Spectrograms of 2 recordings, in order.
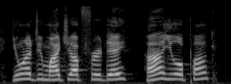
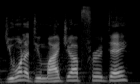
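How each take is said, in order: First: Higher, louder and fast parental taunt; a parent scolding their kid, lightly hammed-up; mock scolding parent. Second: Said in the usual way. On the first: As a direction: snap it like an annoyed dad. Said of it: "how many parents have you said that to your kids". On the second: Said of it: "He says".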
